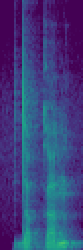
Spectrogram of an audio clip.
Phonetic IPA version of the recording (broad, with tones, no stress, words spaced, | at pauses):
da˨˩p̚ka˩˦ŋ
